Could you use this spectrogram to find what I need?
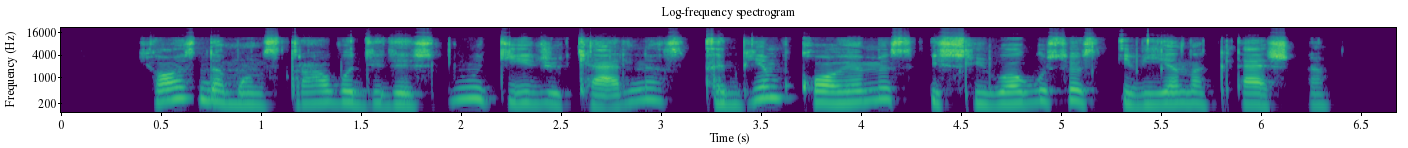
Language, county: Lithuanian, Vilnius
